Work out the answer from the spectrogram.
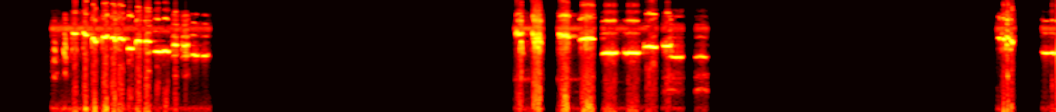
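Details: Male brown-chested jungle flycatcher from Banten, singing in the flute-like nyuling style used to tutor and prompt other birds. Three high bursts: rapid clicking notes sliding into descending whistled phrases, repeated after long pauses.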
